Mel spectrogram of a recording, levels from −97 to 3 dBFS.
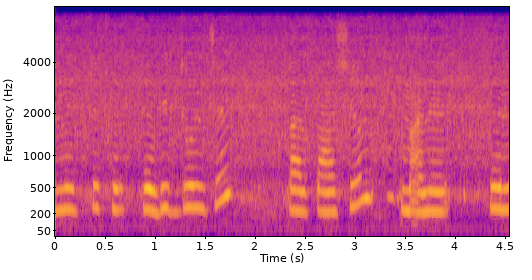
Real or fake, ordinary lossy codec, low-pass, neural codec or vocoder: fake; none; 7.2 kHz; codec, 16 kHz, 8 kbps, FunCodec, trained on LibriTTS, 25 frames a second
